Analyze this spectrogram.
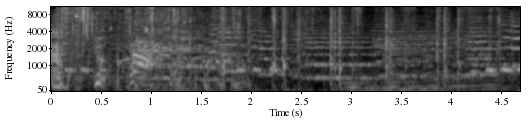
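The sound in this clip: A horse whinnies and then its hooves clip-clop in a quick, steady rhythm as a rider spurs the mount on; the hoofbeats ring out as sharp, clear taps, with no talk over them.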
